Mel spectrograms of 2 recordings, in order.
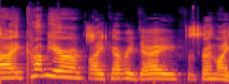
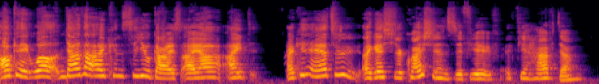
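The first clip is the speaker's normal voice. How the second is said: put-on boyish young lad character voice; 4 semitones higher than usual. Voicing a young lad, about eight, answering the party: voicing a young lad. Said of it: "He goes".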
